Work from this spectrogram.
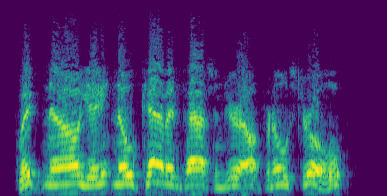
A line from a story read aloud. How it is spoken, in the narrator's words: Harry Mike yelling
